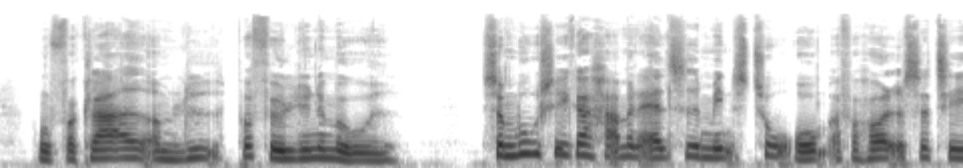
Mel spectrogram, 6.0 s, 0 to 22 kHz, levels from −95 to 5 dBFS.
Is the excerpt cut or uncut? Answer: cut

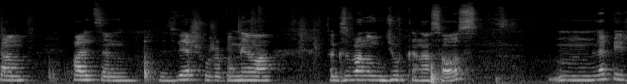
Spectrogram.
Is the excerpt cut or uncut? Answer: uncut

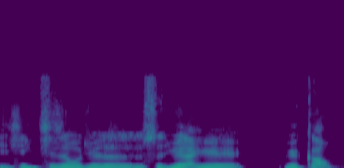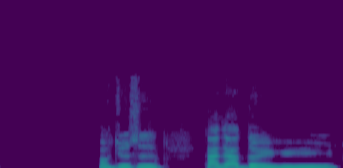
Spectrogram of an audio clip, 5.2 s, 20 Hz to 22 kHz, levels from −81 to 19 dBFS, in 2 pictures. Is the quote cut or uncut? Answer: uncut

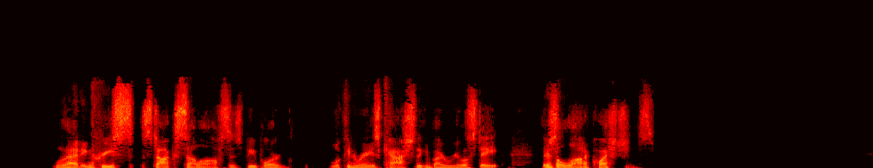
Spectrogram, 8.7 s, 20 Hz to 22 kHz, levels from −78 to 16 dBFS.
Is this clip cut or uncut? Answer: uncut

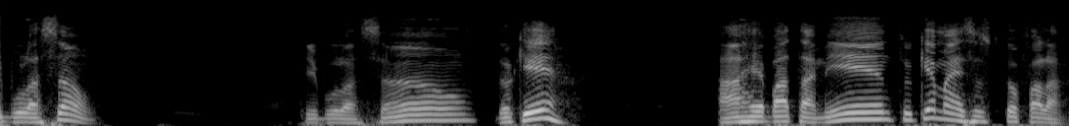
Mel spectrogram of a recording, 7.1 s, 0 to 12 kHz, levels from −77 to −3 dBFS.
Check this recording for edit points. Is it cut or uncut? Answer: cut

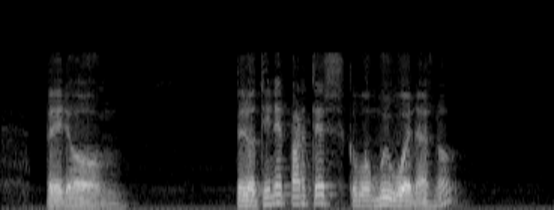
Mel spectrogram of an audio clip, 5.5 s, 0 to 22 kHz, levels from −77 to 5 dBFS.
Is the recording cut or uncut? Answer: uncut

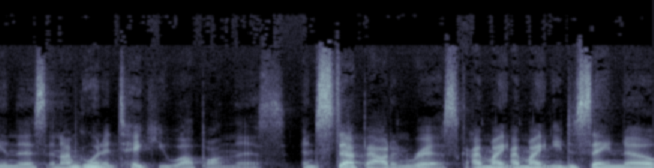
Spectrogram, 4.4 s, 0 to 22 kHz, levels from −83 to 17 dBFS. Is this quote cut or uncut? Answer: cut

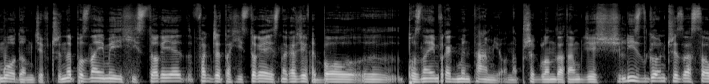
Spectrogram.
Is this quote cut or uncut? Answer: cut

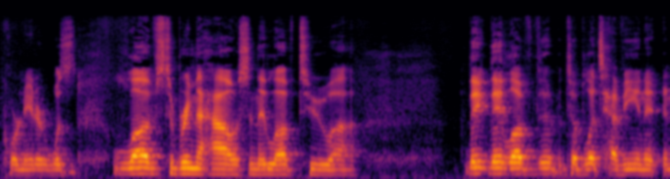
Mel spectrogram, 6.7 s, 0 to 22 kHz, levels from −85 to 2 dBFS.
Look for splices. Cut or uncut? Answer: uncut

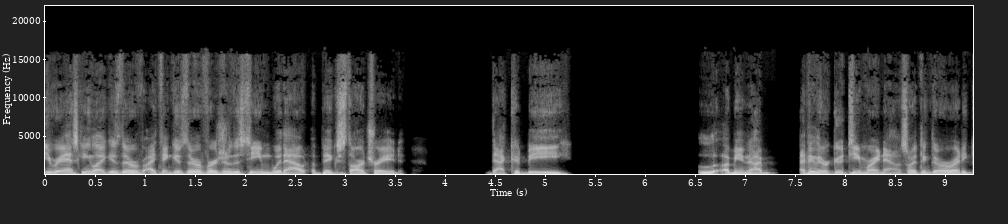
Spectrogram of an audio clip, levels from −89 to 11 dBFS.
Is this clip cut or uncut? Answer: uncut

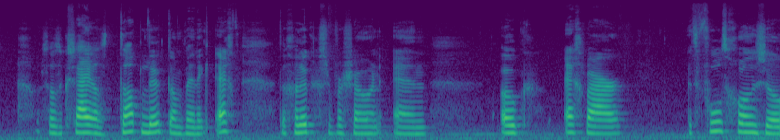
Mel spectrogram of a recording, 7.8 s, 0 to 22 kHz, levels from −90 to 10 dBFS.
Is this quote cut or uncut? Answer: uncut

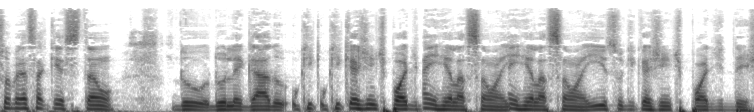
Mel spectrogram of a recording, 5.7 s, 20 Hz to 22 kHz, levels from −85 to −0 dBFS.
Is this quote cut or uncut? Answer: cut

